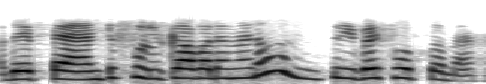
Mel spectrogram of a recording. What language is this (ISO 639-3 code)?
tel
